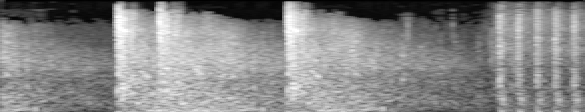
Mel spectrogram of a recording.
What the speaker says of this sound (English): They're shooting at me heavy.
